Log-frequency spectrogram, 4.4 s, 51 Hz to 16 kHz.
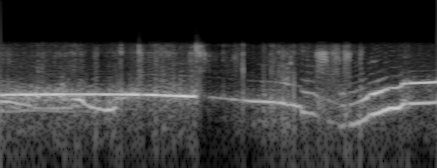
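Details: The Bays Mountain wolf pack howling in the cool of the morning, recorded in 2010: long, smooth voices hold steady, then slide down and climb again, with two or more wolves overlapping in harmony.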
